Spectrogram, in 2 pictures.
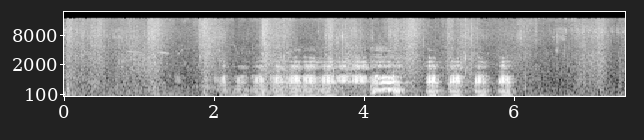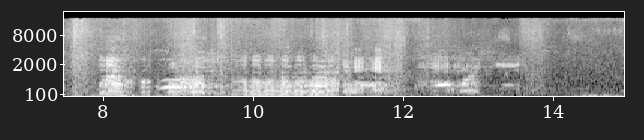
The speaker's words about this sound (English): as we go into this immersive experience with me, …, into the rivers where the hippopotamus resides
